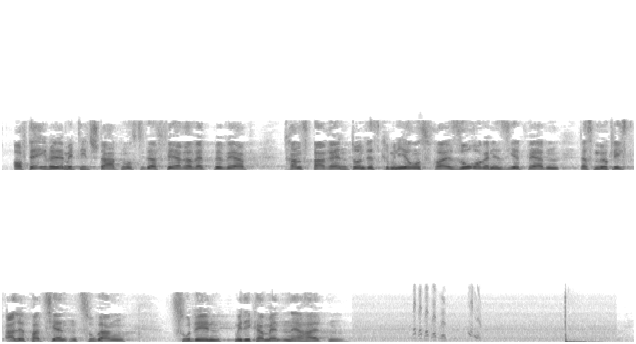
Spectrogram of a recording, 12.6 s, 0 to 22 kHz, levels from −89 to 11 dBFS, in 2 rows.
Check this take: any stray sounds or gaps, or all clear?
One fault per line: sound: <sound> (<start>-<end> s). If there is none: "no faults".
sound: chirp (10.4-11.1 s)
sound: thud (11.9-12.4 s)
